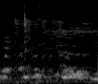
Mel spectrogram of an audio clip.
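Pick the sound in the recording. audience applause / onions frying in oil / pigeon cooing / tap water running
pigeon cooing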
